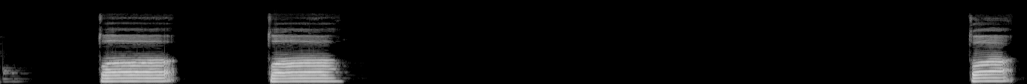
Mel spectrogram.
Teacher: زبان کی نوک اور ثنایا علیا کی جڑیں، اس سے طا ادا ہوتا ہے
